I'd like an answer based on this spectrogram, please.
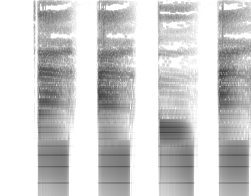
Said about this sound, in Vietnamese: Tiếng nhóp nhép, tiếng rên rỉ dồn dập vang vọng cả căn nhà.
